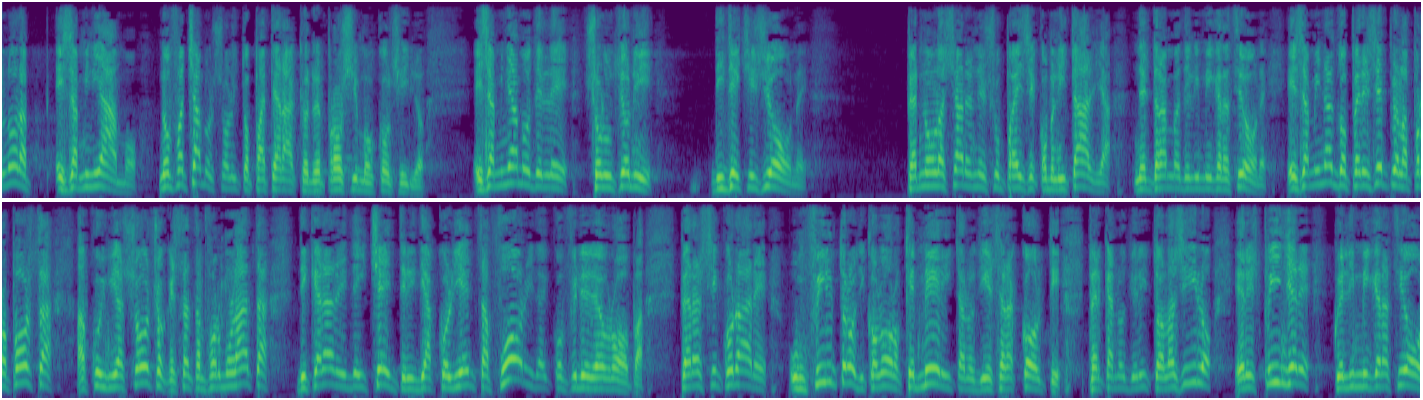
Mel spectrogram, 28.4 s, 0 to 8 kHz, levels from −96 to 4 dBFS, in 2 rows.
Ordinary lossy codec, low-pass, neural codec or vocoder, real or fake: none; 7.2 kHz; none; real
